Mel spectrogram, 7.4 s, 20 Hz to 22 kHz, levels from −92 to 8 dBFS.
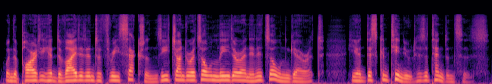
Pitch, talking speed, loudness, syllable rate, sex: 140 Hz, 185 wpm, -19 LUFS, 5.4 syllables/s, male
